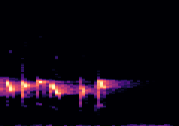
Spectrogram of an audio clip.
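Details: Brief 'gacor' burst from a grey-cheeked bulbul (cucak wilis): about six rapid, bright chattering notes in under a second, then quiet.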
